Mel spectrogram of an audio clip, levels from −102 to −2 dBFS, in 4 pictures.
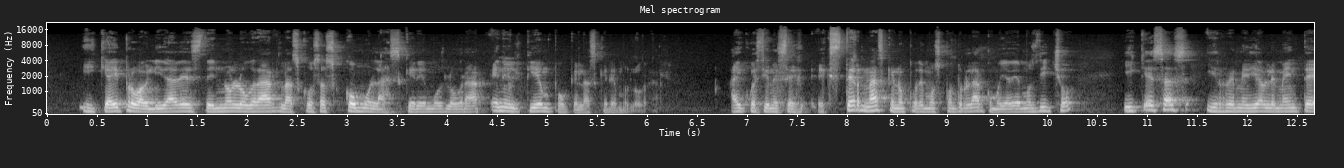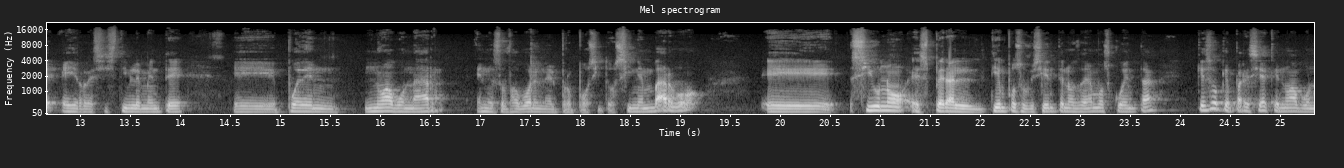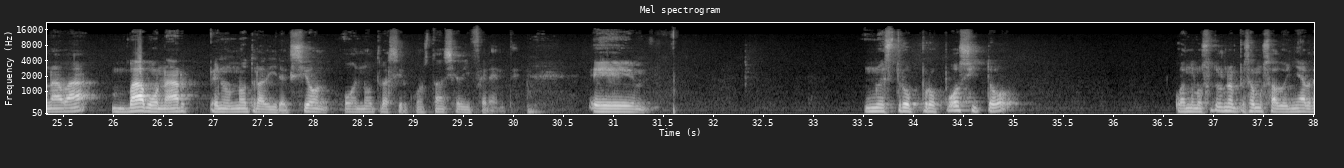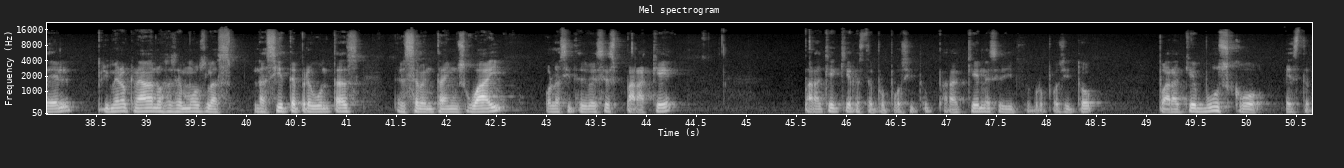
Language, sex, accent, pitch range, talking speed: Spanish, male, Mexican, 125-150 Hz, 145 wpm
